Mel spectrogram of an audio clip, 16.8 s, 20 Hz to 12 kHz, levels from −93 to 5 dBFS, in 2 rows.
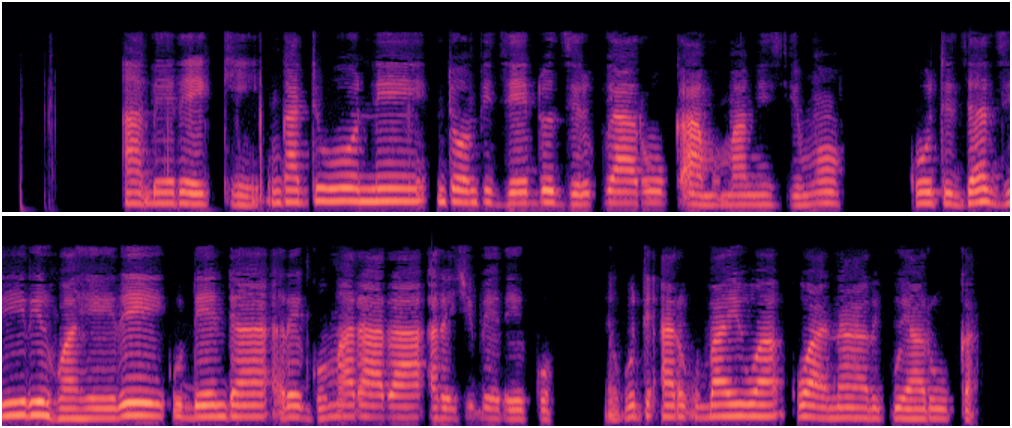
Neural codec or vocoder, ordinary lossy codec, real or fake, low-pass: none; AAC, 32 kbps; real; 7.2 kHz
